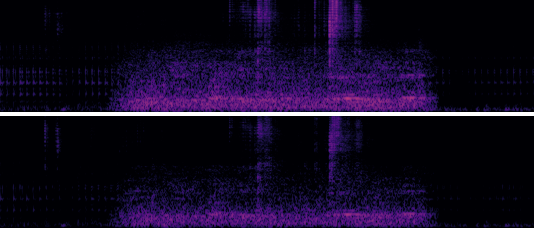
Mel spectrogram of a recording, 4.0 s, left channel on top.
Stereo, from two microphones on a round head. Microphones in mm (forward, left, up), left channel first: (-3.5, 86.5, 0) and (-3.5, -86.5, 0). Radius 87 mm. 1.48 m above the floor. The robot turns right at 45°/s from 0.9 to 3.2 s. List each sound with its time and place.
0.3 s tearing paper: 30° right (ahead or behind), 2.5 m; by 2.8 s 55° left (ahead or behind), 2.5 m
